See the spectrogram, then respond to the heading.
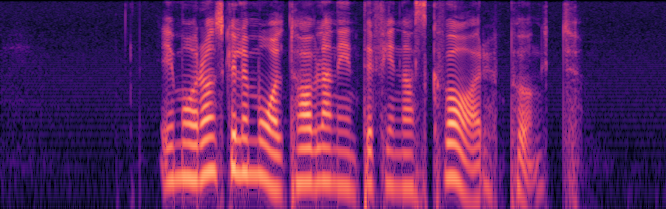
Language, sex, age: Swedish, female, 52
